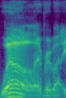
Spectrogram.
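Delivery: put-on super deep voice. Contrasting own voice with a colleague's: imitating Stu's super deep voice. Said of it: "he's got that super deep".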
